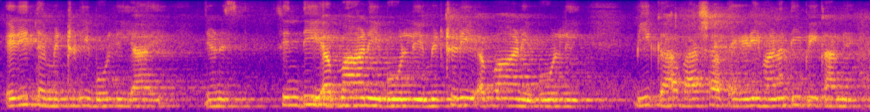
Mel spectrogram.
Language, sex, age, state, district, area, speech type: Sindhi, female, 45-60, Gujarat, Junagadh, urban, spontaneous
